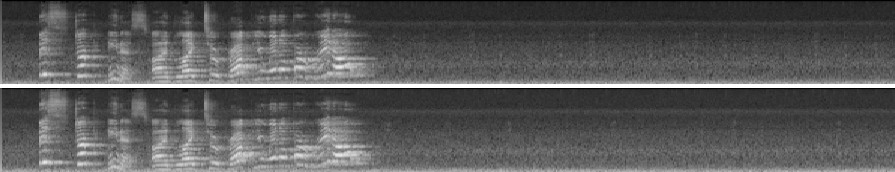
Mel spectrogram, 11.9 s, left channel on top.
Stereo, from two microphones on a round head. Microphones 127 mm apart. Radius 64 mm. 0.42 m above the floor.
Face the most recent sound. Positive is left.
turn(degrees=20)  # may be behind; listen again after turning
